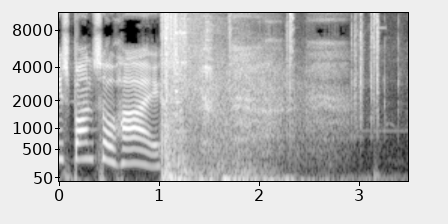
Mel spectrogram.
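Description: A rifle fires a single loud shot that rings out and fades.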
